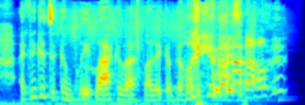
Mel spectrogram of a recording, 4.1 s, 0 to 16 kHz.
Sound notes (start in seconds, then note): 2.6 both women laughs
